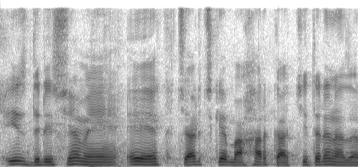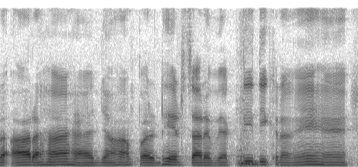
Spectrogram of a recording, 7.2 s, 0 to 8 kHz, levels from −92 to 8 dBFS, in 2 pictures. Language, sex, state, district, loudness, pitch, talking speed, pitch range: Hindi, male, Jharkhand, Palamu, -16 LUFS, 125 Hz, 175 wpm, 115-135 Hz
